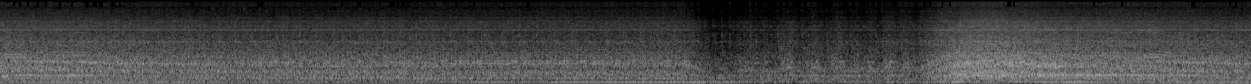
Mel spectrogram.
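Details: 2008 Subaru Outback, EJ25 non-turbo four-cylinder, 5-speed manual, about 96,000 miles, stalls only when hot: warm idle deteriorates, sags and nearly dies, then surges back; failing ignition coil.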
